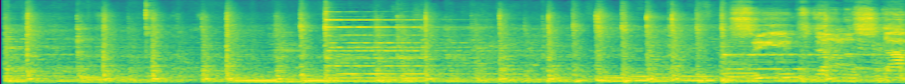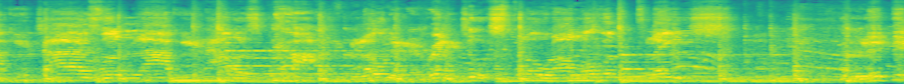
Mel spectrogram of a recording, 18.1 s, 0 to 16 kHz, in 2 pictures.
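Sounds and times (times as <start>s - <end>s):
bass: 0.0s - 18.0s
drum kit beat: 0.1s - 18.0s
sustained pitched instruments: 7.2s - 16.2s.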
